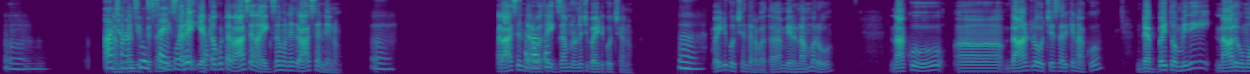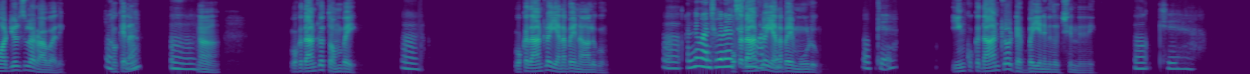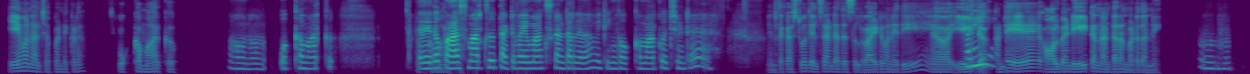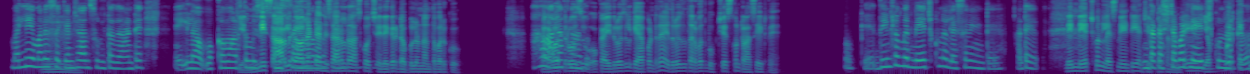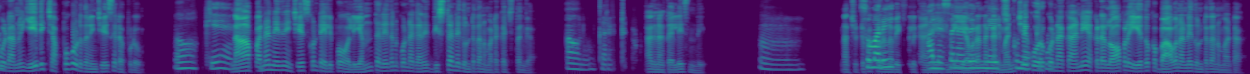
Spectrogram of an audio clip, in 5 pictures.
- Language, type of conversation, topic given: Telugu, podcast, ఒక విఫల ప్రయత్నం వల్ల మీరు నేర్చుకున్న అత్యంత కీలకమైన పాఠం ఏమిటి?
- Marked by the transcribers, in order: in English: "చాన్స్ మిస్"; in English: "కరెక్ట్"; in English: "ఎగ్సామ్"; in English: "ఎగ్సామ్‌లో"; in English: "మాడ్యూల్స్‌లో"; other background noise; in English: "మార్క్"; in English: "మార్క్"; tapping; in English: "పాస్ మార్క్స్ థర్టీ ఫైవ్"; in English: "మార్క్"; in English: "మార్క్"; in English: "ఆల్ బ్యాండ్ ఎయిట్"; in English: "సెకండ్ చాన్స్"; in English: "మార్క్‌తో మిస్, మిస్"; other noise; in English: "గ్యాప్"; in English: "బుక్"; in English: "లెసన్"; in English: "లెసన్"; in English: "కరెక్ట్"; in English: "సో"; in English: "లెసన్"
